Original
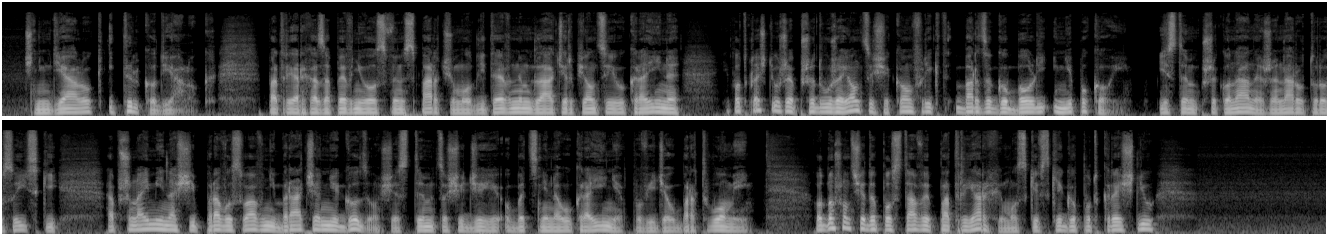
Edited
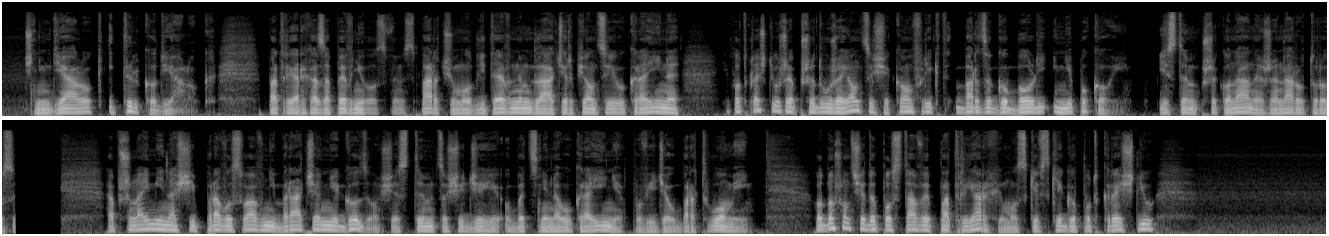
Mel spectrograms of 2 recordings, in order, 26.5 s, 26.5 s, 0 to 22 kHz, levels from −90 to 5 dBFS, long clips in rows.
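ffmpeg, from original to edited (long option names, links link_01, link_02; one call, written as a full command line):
ffmpeg -i in.wav -filter_complex "[0:a]asplit=5[link_01][link_02][link_03][link_04][link_05];[link_01]atrim=end=3.622[link_06];[link_02]atrim=start=3.618:end=4.142,asetpts=PTS-STARTPTS,volume=-10.5dB[link_07];[link_03]atrim=start=4.138:end=13.38,asetpts=PTS-STARTPTS,afade=type=out:start_time=9.238:duration=0.004:curve=hsin[link_08];[link_04]atrim=start=13.38:end=13.84,asetpts=PTS-STARTPTS,volume=0[link_09];[link_05]atrim=start=13.84,asetpts=PTS-STARTPTS,afade=type=in:duration=0.004:curve=hsin[link_10];[link_06][link_07]acrossfade=duration=0.004:curve1=hsin:curve2=hsin[link_11];[link_08][link_09][link_10]concat=n=3:v=0:a=1[link_12];[link_11][link_12]acrossfade=duration=0.004:curve1=hsin:curve2=hsin" out.wav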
